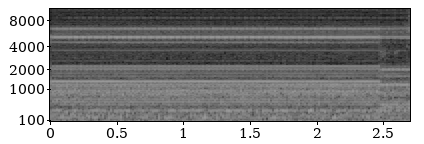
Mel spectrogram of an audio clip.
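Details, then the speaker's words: EcoFlow WAVE 3 portable air conditioner in a kei car, cooling at lowest 16°C setpoint on weak airflow, 26.4°C outside; a thin high-pitched mechanical whine rides over the fan hiss, 63 dB versus 46 dB before cooling began. "Vừa nãy nó vẫn yên tĩnh, nhưng bây giờ tôi có thể nghe thấy tiếng động cơ học the thé."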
